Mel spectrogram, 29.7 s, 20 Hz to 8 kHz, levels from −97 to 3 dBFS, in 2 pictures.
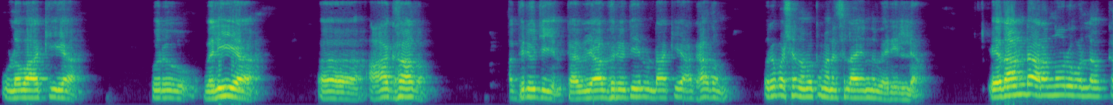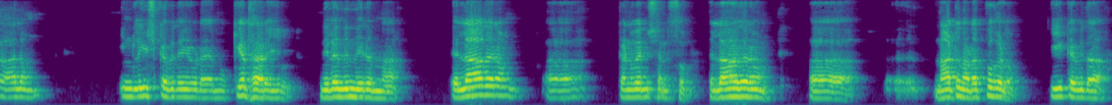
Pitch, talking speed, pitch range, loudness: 180 Hz, 55 wpm, 165-195 Hz, -13 LUFS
